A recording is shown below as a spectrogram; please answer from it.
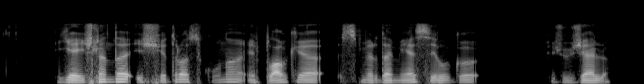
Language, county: Lithuanian, Kaunas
